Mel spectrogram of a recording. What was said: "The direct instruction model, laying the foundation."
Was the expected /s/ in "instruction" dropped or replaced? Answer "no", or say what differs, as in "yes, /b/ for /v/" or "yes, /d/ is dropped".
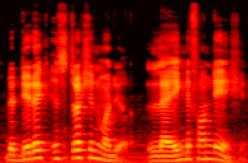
no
